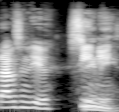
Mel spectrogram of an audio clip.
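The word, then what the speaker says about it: Simi: was going to do see me see see me but it's spelled like Sami yes s i m i okay got it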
